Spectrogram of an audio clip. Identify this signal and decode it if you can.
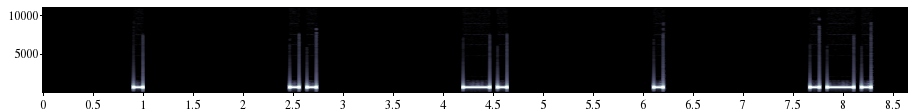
Morse code, heard as a keyed tone, about 14 wpm, spaced as for 5 wpm, 680 Hz. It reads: EINER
